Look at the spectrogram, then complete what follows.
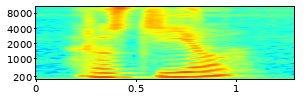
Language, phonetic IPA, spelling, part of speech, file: Czech, [ˈrozɟiːl], rozdíl, noun, Cs-rozdíl.ogg
- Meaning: difference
